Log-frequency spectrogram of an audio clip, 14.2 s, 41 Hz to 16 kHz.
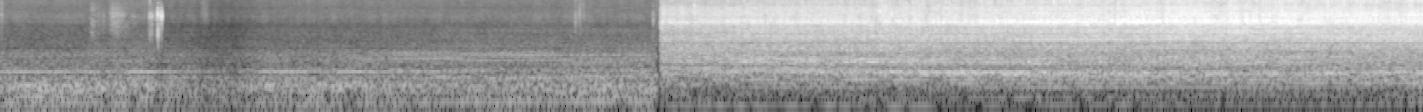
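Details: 2012 Volvo XC60 2.4 D5 AWD diesel idling: dry, constant rattle under the hood, louder up close; traced to the alternator, specifically a worn pulley bearing.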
